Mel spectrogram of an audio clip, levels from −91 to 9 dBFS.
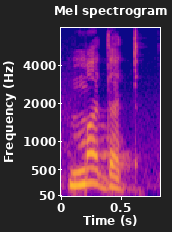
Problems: background sounds at intervals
